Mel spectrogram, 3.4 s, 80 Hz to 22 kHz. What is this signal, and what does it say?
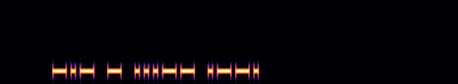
Morse code, heard as a keyed tone, about 36 wpm, 700 Hz. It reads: KT3P
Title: USA Call Signs - 4 Characters - Repeated 2x - 35wpm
